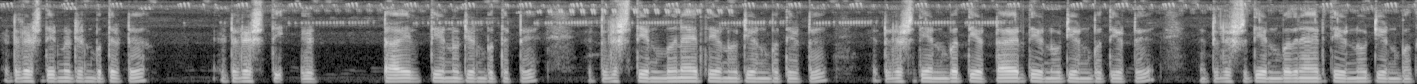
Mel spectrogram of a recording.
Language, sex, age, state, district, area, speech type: Malayalam, male, 45-60, Kerala, Palakkad, rural, spontaneous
